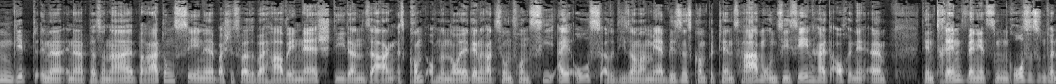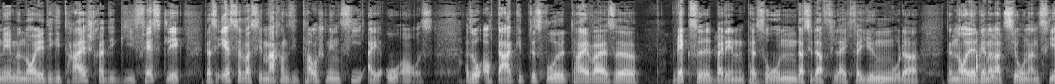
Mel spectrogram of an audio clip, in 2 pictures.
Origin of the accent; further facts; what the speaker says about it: Berlin, Germany; in meiner alten Heimat Berlin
